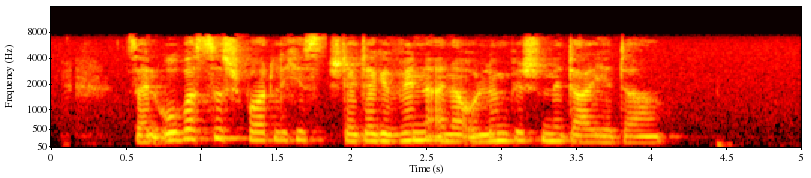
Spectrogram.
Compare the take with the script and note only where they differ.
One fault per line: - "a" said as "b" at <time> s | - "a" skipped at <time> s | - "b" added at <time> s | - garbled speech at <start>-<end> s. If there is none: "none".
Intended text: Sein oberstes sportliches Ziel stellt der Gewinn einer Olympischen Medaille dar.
- "Ziel" skipped at 1.9 s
